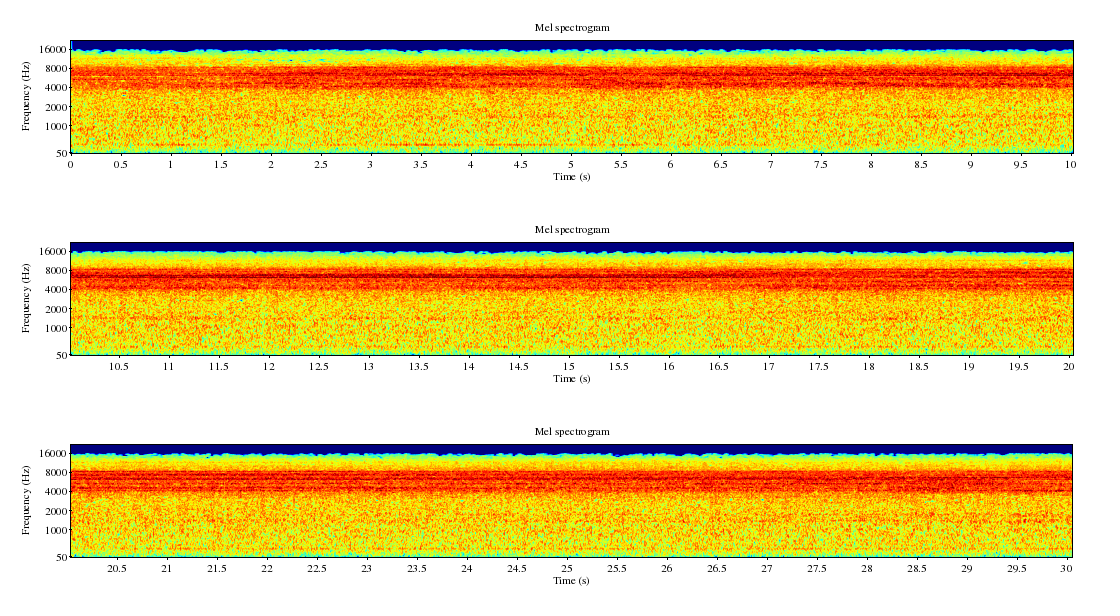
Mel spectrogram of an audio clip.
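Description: Handheld concrete-cutting saw cutting a concrete floor, its blade shroud drawing dust through a hose into a running bucket dust vacuum: a steady, loud, high rushing noise with a faint low hum, unbroken throughout.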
